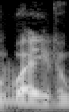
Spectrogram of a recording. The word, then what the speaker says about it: waiver: yeah, So it sounds the same, but it's a different meaning.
